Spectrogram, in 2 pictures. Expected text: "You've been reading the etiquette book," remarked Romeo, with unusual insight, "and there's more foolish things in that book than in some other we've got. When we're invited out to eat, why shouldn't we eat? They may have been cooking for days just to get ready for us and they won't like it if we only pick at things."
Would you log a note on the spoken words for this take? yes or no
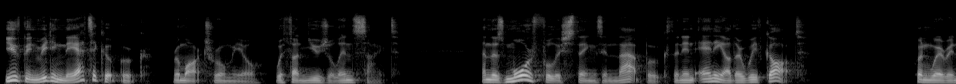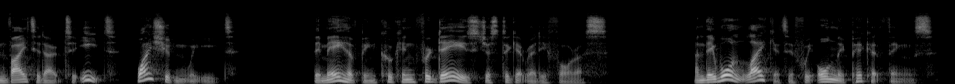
yes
